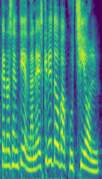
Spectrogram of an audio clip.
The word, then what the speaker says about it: bakuchiol: bakuchiol. ¿Lo he dicho mal o lo he dicho bien? – Bakuchiol. Ahí tenemos una montada, dice la doctora María Jesús Lucero, que es bakuchiol.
